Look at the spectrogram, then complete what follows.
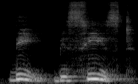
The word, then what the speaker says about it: besieged: Right spelling जो होगी वो होगी सीज, SIE, सीज, IE, लंबा सा प्रोनाउंसिएशन आ रहा है इसका, BESIEGED, बिसीज्ड।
